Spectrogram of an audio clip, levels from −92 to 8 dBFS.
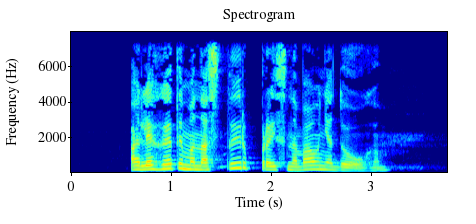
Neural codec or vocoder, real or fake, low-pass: none; real; 7.2 kHz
